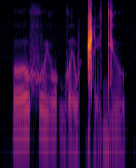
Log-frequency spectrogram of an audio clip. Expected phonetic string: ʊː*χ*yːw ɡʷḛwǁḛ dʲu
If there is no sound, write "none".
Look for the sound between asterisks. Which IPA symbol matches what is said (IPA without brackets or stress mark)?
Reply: xʷ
